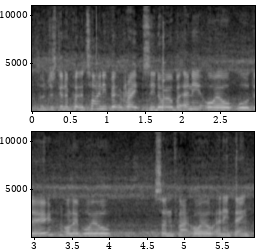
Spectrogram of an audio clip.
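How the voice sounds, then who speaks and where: A man's voice: sits high, little pitch movement, a little fast, very noisy. A man demonstrating a camp cooking recipe step by step, chatty and instructive as he works, recorded outdoors at a fishing lake.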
